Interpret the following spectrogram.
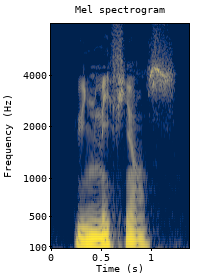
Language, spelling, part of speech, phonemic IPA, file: French, méfiance, noun, /me.fjɑ̃s/, Fr-méfiance.ogg
- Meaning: distrust (lack of trust or confidence)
